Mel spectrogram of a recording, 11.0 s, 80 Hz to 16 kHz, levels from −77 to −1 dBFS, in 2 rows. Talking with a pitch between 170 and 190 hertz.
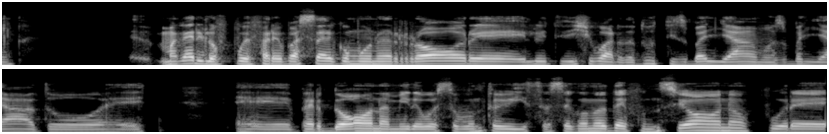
No: medium, 145 Hz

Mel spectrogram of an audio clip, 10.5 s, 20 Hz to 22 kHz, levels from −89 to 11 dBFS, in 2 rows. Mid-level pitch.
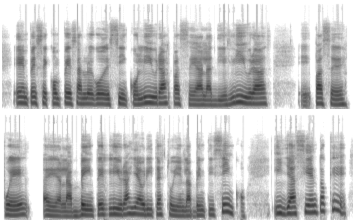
Yes: medium, 170 Hz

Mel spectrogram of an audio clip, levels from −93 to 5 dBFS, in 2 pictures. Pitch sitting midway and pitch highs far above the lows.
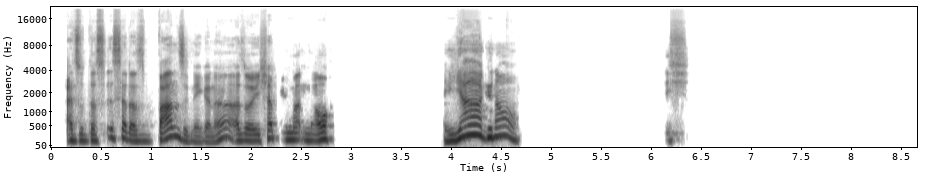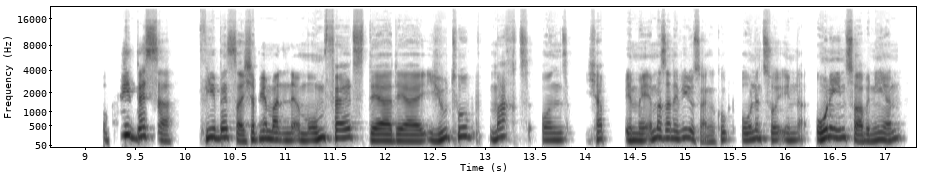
Yes: medium, 155 Hz; wide, 5.7 semitones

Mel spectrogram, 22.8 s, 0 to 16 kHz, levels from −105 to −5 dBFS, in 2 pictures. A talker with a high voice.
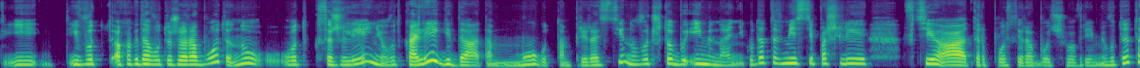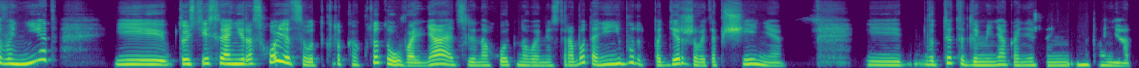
Yes: high, 210 Hz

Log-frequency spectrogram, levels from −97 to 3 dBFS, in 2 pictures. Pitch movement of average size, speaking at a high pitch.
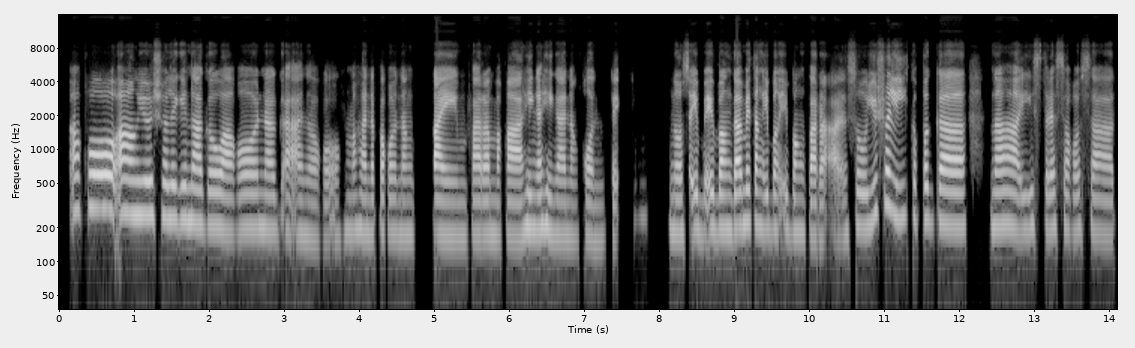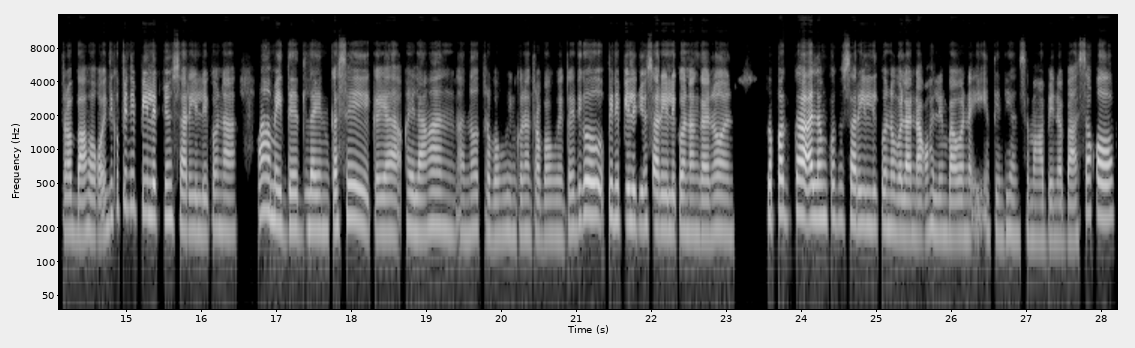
Yes: average, 3.4 semitones; high, 195 Hz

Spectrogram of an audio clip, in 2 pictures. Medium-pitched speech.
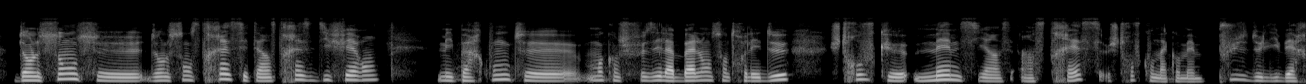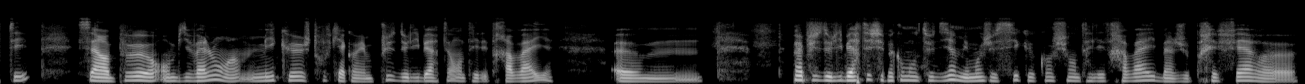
Yes: medium, 175 Hz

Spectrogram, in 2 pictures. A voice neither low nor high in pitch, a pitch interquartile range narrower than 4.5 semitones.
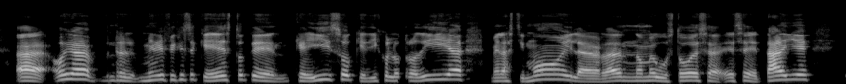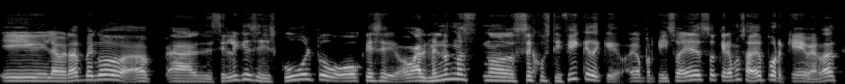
No: medium, 175 Hz; average, 5.3 semitones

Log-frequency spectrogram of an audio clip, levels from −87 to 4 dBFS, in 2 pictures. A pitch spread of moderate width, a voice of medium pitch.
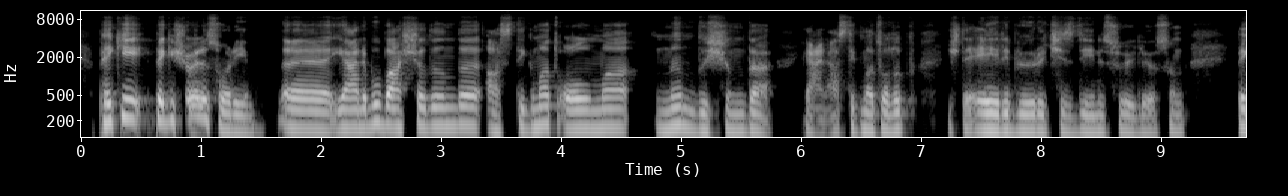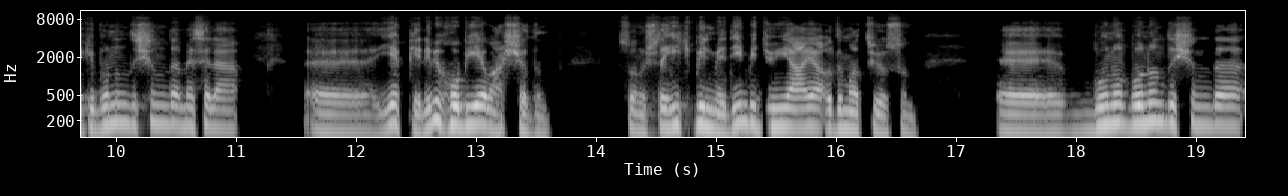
Yes: average, 4.4 semitones; medium, 145 Hz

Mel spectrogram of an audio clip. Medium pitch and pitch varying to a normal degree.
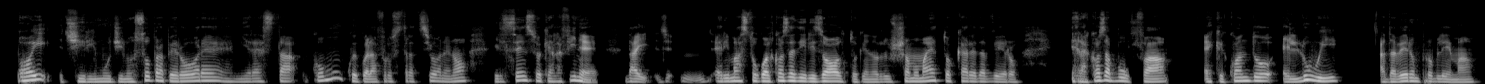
Yes: medium, 145 Hz; average, 4.0 semitones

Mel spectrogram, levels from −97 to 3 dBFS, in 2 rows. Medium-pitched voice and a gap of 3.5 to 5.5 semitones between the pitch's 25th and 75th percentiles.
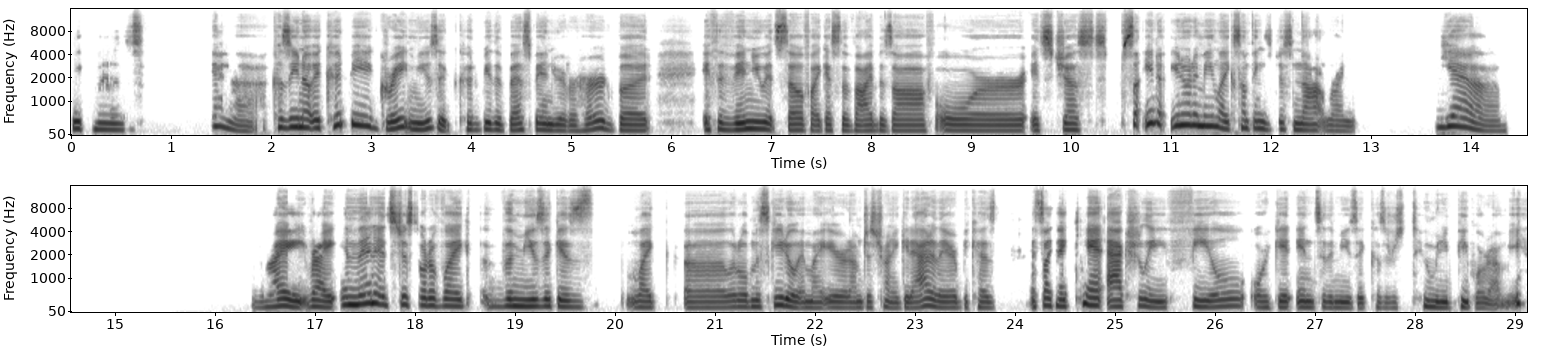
Yes: medium, 175 Hz; average, 4.3 semitones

